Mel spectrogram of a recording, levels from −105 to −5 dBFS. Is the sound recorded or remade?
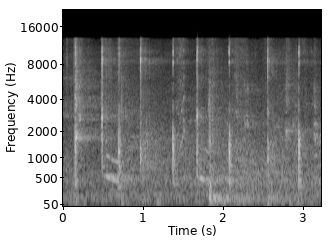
recorded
